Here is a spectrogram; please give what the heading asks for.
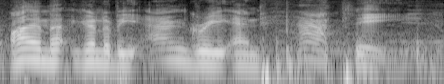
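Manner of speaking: mock-angry cheerful defiance; angry and happy. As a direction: declare it defiantly, refusing to lose your temper. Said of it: "I'm gonna refuse to get angry".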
